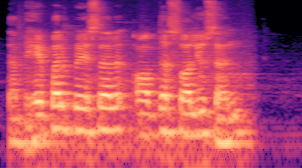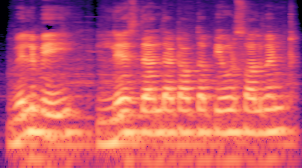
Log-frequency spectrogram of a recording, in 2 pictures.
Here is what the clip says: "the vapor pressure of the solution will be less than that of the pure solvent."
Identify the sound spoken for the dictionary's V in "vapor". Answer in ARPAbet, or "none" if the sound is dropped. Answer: B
